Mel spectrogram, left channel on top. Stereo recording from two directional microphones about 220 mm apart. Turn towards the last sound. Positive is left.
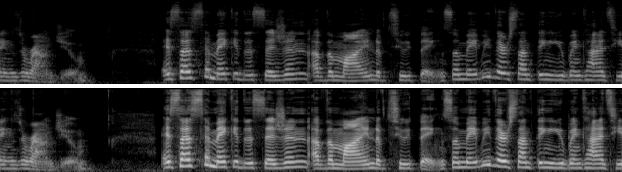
turn(degrees=-40)  # may be behind; listen again after turning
